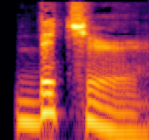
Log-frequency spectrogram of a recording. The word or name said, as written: bichir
